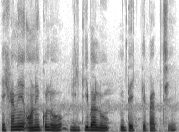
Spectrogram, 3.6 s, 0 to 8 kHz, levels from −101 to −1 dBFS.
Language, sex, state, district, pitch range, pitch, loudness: Bengali, male, West Bengal, Alipurduar, 140-160 Hz, 145 Hz, -18 LUFS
